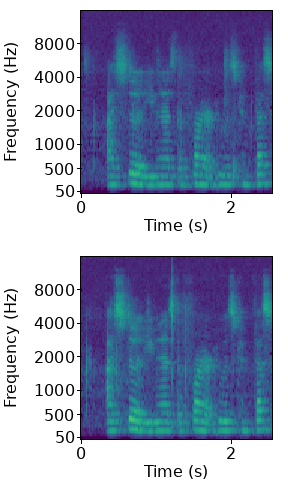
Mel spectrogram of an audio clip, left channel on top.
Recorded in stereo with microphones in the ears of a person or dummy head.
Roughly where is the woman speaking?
Right.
